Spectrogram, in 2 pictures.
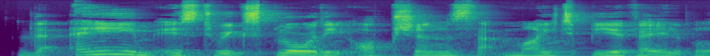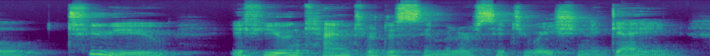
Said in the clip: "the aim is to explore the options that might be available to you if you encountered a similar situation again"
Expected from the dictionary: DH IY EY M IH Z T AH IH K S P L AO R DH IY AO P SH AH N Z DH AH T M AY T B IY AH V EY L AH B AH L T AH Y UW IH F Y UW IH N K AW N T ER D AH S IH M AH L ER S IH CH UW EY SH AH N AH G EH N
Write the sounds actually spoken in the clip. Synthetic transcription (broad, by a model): DH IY EY M IH Z T AH IH K S P L AO R DH IY AO P SH AH N Z DH AH T M AY T B IY AH V EY L AH B AH L T AH Y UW IH F Y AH IH N K AW N T ER D AH S IH M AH L ER S IH CH UW EY SH AH N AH G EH N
